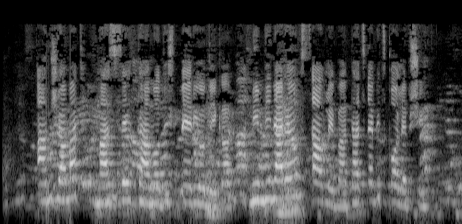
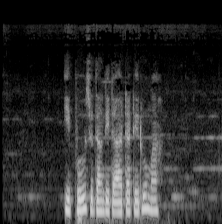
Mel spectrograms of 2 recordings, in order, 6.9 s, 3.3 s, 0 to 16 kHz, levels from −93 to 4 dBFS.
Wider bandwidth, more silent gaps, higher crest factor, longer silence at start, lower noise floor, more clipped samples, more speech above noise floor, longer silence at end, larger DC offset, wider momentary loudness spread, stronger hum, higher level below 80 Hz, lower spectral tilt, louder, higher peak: about the same, 11.5 kHz vs 11.5 kHz; neither; about the same, 20 dB vs 16 dB; second, 0.25 s vs 0.95 s; second, -48 dBFS vs -56 dBFS; neither; second, 27 dB vs 38 dB; second, 0 s vs 0.15 s; neither; about the same, 10 LU vs 8 LU; neither; second, -62 dBFS vs -46 dBFS; second, -3 dB/octave vs -9 dB/octave; about the same, -20 LUFS vs -19 LUFS; first, 0 dBFS vs -4 dBFS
